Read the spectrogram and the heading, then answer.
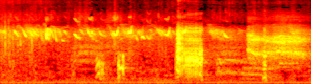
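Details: Broody hen with chicks playing in mud: busy high peeping of chicks, two quick clucks, then a louder harsher hen call lasting a quarter second and a longer rasping note near the end, with a low background hum.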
